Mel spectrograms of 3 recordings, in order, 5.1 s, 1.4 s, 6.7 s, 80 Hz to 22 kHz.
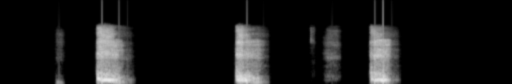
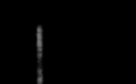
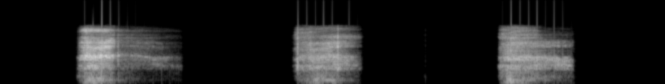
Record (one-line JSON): {"three_cough_length": "5.1 s", "three_cough_amplitude": 32356, "three_cough_signal_mean_std_ratio": 0.29, "cough_length": "1.4 s", "cough_amplitude": 1107, "cough_signal_mean_std_ratio": 0.13, "exhalation_length": "6.7 s", "exhalation_amplitude": 22120, "exhalation_signal_mean_std_ratio": 0.33, "survey_phase": "beta (2021-08-13 to 2022-03-07)", "age": "18-44", "gender": "Male", "wearing_mask": "No", "symptom_none": true, "smoker_status": "Never smoked", "respiratory_condition_asthma": false, "respiratory_condition_other": false, "recruitment_source": "REACT", "submission_delay": "3 days", "covid_test_result": "Negative", "covid_test_method": "RT-qPCR"}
